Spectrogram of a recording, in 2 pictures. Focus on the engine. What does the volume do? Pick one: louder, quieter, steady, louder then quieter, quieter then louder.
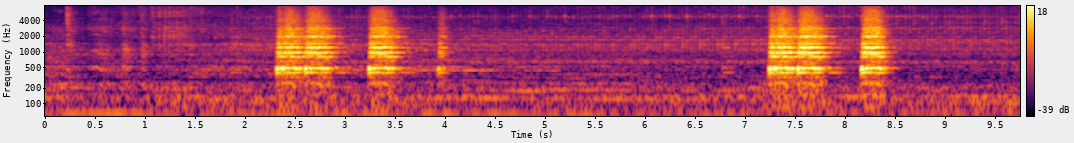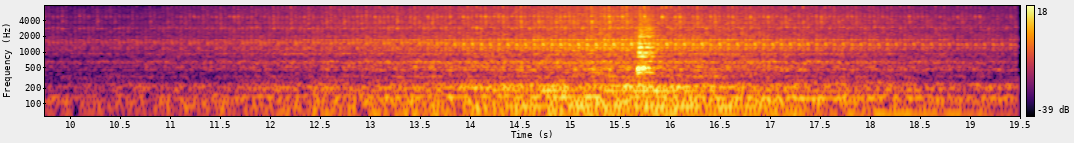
louder.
